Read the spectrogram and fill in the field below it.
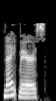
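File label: "nightmares", English, British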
